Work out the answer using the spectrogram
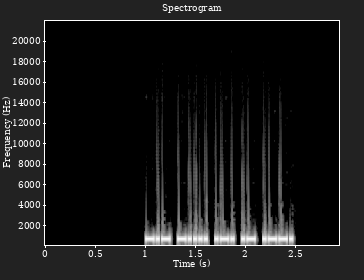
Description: Morse code, heard as a keyed tone, about 46 wpm, 700 Hz. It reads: K6RAP
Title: USA Call Signs - 6x Character Spacing - 45wpm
